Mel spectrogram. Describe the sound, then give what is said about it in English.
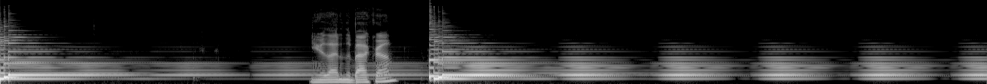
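A guitar chord is struck and held, then swelled as the volume knob is swept up and back down. The level rises and falls in several smooth wave-like pulses with no sharp attack, and a voice speaks briefly during the chord. “you sweep up the volume knob, and then you sweep it back down, which creates a sort of a wave of sound”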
